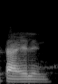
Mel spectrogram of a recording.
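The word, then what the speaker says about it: ptyalin: हां इसका एक और नाम होता है सलाइवरी एमाइलेज का, सर पी साइलेंट होता है, फिर टाइलिन।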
